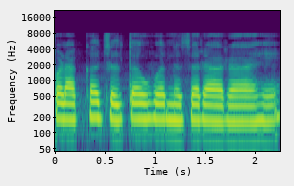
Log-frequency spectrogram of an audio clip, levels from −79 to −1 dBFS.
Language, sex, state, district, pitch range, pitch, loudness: Hindi, female, Uttar Pradesh, Muzaffarnagar, 170-180 Hz, 175 Hz, -14 LUFS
